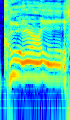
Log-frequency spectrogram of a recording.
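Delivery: very high, loud mock cry; Rick yelling Coral. Streamer repeating the Rick meme, very high shout. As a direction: howl the name in hammed-up grief.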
